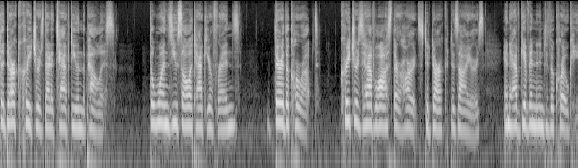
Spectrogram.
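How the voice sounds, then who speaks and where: A woman puts on a character voice with a fairly high pitch, speaking at a moderate pace. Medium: read story. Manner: serious, brisk.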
